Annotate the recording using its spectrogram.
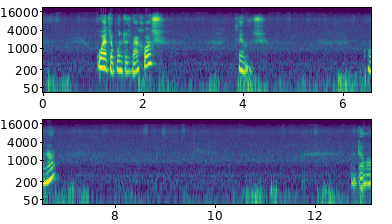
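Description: A crochet hook softly rustles and clicks through yarn.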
